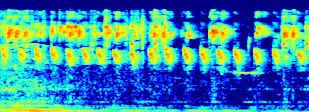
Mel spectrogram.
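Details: Male brown-throated sunbird, worked up and teasing a grey-cheeked bulbul, delivers quick repeated high-pitched chips in a steady stream, topped by shrill, sibilant twitters throughout the short excerpt.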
